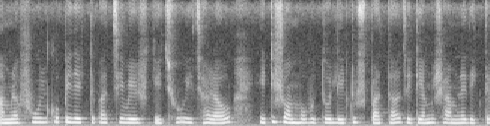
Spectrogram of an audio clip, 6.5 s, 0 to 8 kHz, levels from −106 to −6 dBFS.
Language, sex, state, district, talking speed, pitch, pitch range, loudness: Bengali, female, West Bengal, Kolkata, 145 wpm, 235 Hz, 230-255 Hz, -14 LUFS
